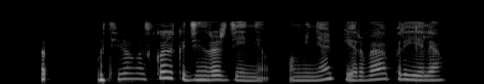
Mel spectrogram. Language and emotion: Russian, positive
